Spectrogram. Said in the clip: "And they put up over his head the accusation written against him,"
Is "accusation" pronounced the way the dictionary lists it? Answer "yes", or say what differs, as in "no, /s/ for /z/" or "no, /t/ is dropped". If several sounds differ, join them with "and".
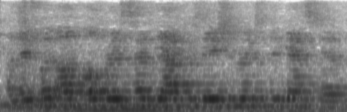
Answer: yes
